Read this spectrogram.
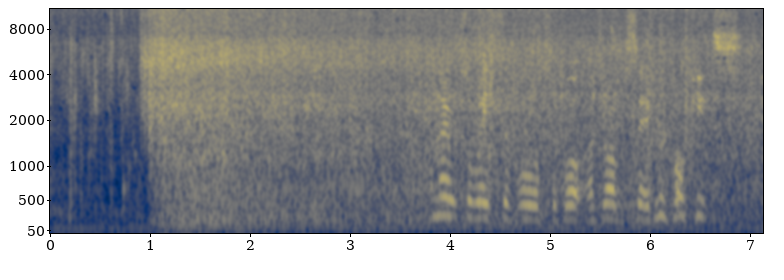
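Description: Water gushes out of a tipped barrel and splashes onto the ground.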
